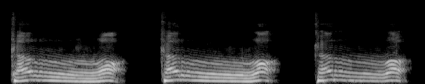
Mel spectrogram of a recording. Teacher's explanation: si ujung lidah itu menyentuh sekali, kemudian bergetar di dekat langit-langit, bukan dijauhkan dari jauh-jauh dari langit.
